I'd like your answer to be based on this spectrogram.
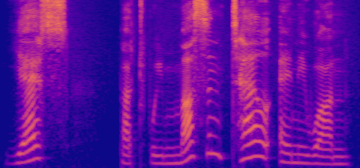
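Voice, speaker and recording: A woman voicing a cautious, earnest man, the hero of a storybook tale, in a deliberate manner. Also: deep voice, big pitch swings, dry recording, studio quality, exaggerated voice. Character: Ali Baba, cautious kindly man, fairy-tale hero. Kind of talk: storybook character voice.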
